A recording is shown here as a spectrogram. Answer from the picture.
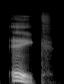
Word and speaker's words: ache: Pay attention to the pronunciation. It sounds like ache.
